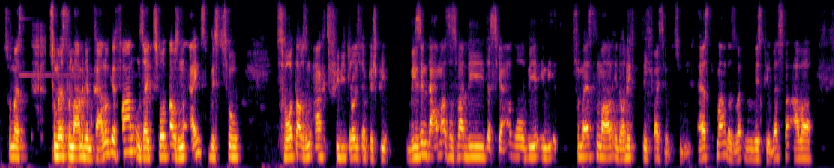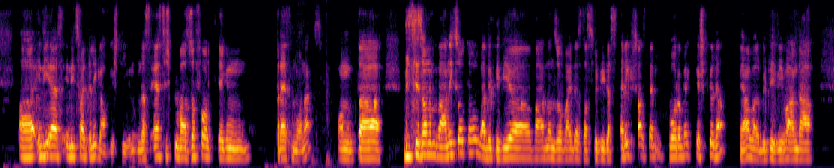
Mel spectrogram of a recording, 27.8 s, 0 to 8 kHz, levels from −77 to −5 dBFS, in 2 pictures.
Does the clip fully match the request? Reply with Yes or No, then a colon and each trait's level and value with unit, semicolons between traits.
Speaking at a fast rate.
Yes: fast, 205 wpm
